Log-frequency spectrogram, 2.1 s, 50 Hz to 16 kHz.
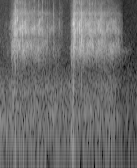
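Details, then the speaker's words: Clarkson Mk1 tool and cutter grinder motor, shaft spun by hand after removal: dry, gritty hiss and rasp fading as it slows. Outboard bearing completely gone, inboard one also worn. Worn ball bearing. "Yeah, the outboard bearings completely gone."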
